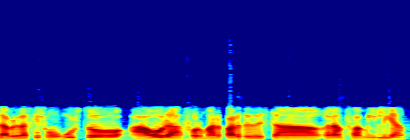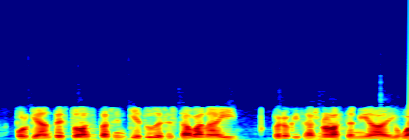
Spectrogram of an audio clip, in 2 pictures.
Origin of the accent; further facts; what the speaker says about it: Luarca, Asturias, Spain; born there; En mi pueblo donde nací, en Luarca, en el pequeño cine que ahí había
